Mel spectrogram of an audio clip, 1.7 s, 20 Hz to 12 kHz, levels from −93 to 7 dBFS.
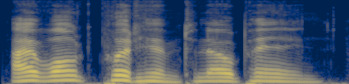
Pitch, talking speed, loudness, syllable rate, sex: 150 Hz, 240 wpm, -18 LUFS, 4.5 syllables/s, male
